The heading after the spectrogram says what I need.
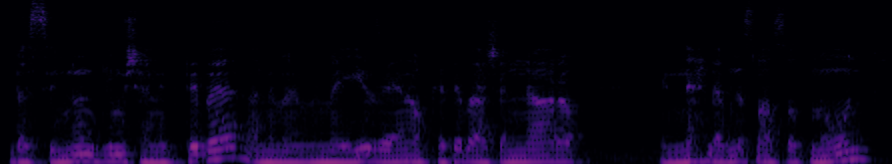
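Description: A man's voice: medium pitch, a little mellow, slight background noise. Egyptian guy teaching kids letters at a board, patient, asks then answers, stretches words way out. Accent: Egyptian Arabic. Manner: patient, asks questions and answers them, drags out words slowly. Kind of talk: children's whiteboard lesson.

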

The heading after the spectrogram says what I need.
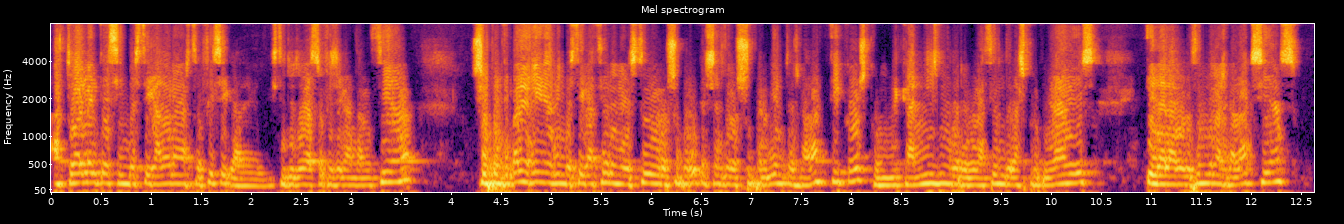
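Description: A man moderating a science outreach event, telling a story in an animated way, acting out quoted dialogue and repeating words for emphasis. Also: a little high, quick pace, rough recording. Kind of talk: live presentation, anecdotal storytelling.

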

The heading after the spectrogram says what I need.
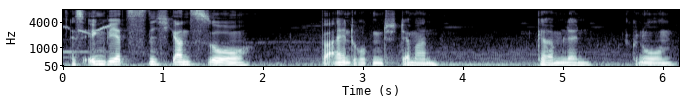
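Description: A man's voice: lowish voice, steady tone, slow pace, darkish tone, faint music behind. A man giving casual, joking game commentary as a let's player, thinking aloud as he plays.

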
